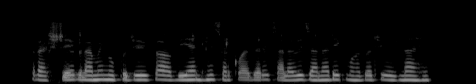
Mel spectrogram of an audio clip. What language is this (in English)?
Marathi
